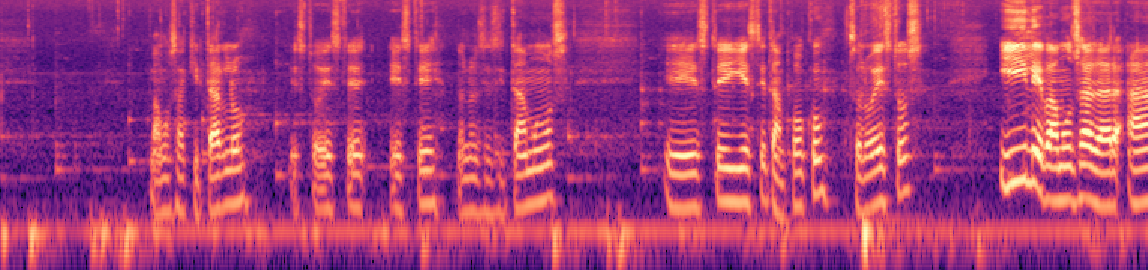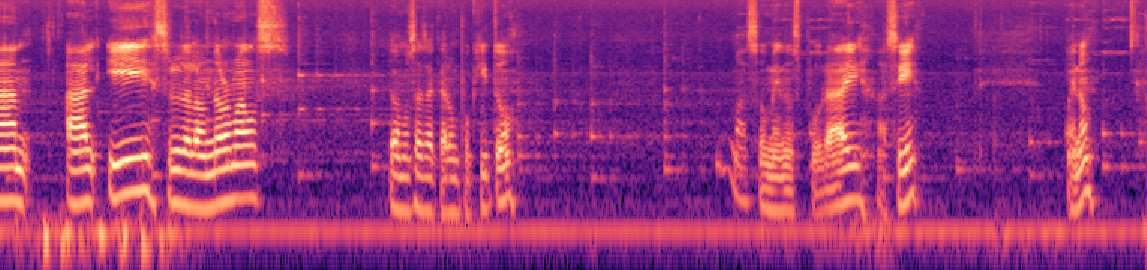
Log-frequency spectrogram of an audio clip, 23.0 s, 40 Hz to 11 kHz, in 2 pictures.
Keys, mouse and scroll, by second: 1.6 shift+click, 2.5 shift+click, 3.1 shift+click, 3.7 shift+click, 4.4-4.8 middle drag, 5.2-5.6 scroll up 1, 5.8 shift+middle click, 6.9 shift+click, 7.4 shift+click, 8.0-8.5 middle drag, 9.3-9.7 scroll down 1, 9.7-10.9 middle drag, 12.8 alt+e, 20.4-21.5 middle drag, 21.8-22.9 scroll up 2, 22.2 middle click.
